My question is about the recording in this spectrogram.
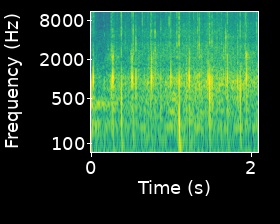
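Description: Scattered, light applause from an audience: many irregular individual hand claps, faint under the room tone.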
